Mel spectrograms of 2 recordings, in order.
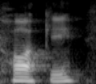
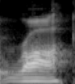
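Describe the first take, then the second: First: It starts with an h sound and ends in ee. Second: It starts with an English r, no added vowel. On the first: "in Brazil you say hockey" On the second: "in the States we say rock"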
